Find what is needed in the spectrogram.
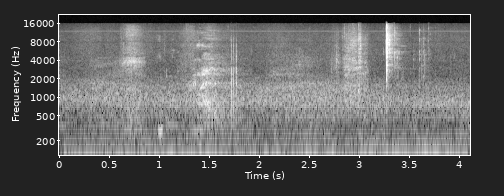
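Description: Faint shuffling and handling noises, then one short sharp click about three seconds in as a small copper-wound coil salvaged from the microwave is tossed onto the pile of scrap parts.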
